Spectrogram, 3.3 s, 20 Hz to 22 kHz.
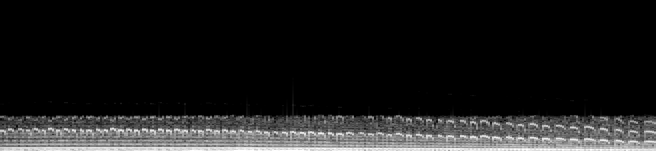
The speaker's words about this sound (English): The sound of the family's flying car in the animated 1960s TV series The Jetsons.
